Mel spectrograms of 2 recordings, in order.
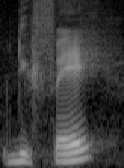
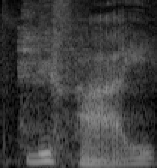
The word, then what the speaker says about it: Dufay: soltanto dirlo, Guillaume Dufay, erroneamente chiamato Dufay o Dufay, la pronuncia è quella quattrocentesca, no? Dufay, ecco, del franco fiammingo.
